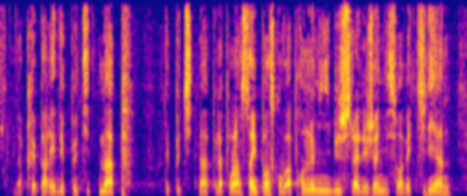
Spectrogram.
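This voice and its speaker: A man's voice, dark and mellow in tone, with a dry, close sound and no echo. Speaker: youth worker / vlogger. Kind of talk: casual vlog. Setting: indoor swimming pool building. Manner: hesitant, many fillers.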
